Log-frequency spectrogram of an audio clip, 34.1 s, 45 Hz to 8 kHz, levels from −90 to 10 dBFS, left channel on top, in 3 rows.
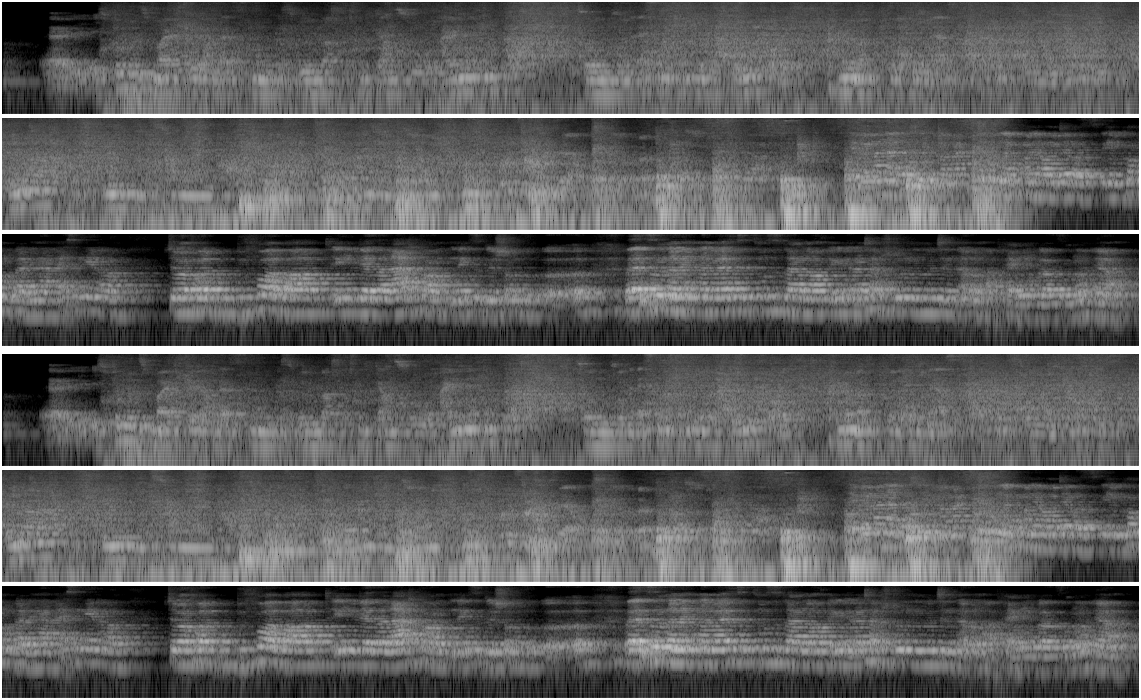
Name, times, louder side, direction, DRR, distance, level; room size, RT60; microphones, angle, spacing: voice 1, 0.4-5.3 5.7-7.9 8.2-11.9 12.4-15.8 16.1-17.9 18.3-18.8, right 1 dB, 90° right, -4 dB, 0.7 m, -37 dB
sound 1, 1.0-16.8, equal, 30° left, 0.9 m, -38 dB
sound 2, 11.7-21.4, equal, 15° left, 0.4 m, -30 dB
voice 2, 18.0-19.0 19.8-23.9 24.4-33.9, equal, 10° right, -9 dB, 0.8 m, -30 dB
2.9 x 2.2 x 2.2 m, 1.2 s
head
